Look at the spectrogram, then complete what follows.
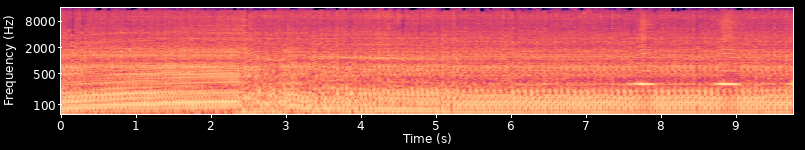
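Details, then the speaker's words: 2017 Harley-Davidson XG750 Street Rod: loud low howl over the engine rising each time the rear brake is pumped approaching a stop, about once a second; free-floating caliper arm on the axle vibrating with only a small rubber bumper, known rear brake glitch. "So when you come up to a stop sign and you start pumping the brakes, you get this loud, obnoxious howling sound right before you stop."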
